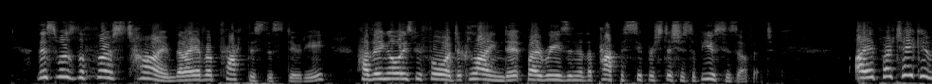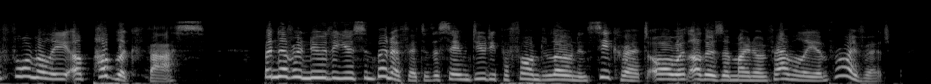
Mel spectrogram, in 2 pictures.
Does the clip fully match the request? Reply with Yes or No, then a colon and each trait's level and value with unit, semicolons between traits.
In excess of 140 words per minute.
Yes: average, 180 wpm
